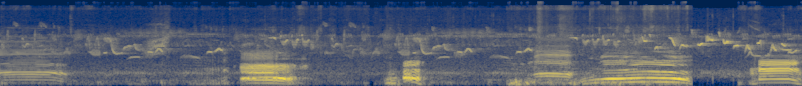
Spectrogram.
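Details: A herd of cattle walking toward the pasture in the late afternoon; several cows moo in long, low, drawn-out calls, one after another, with birds chirping behind.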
